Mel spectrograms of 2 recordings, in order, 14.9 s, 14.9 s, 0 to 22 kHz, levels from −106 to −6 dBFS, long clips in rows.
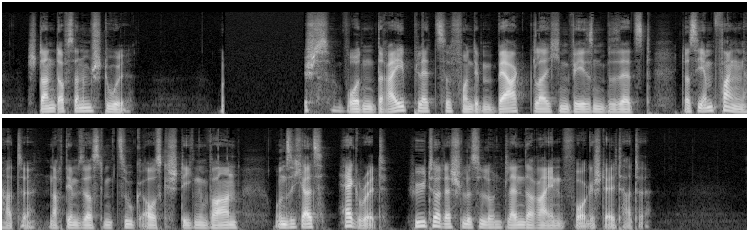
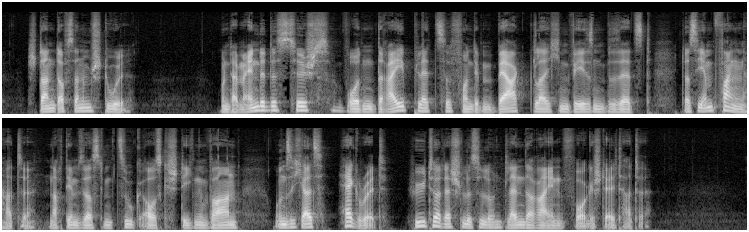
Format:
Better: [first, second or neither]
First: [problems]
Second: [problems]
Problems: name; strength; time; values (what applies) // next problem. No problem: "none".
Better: second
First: audio cutting out; at 2 s for 1 s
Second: none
